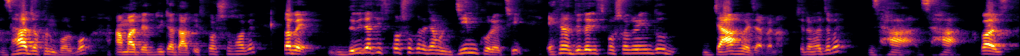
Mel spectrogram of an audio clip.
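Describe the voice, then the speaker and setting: A man teaching Arabic letter pronunciation in a lesson, repeating each letter slowly and mixing in English words. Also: on the high side. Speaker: Quran teacher.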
